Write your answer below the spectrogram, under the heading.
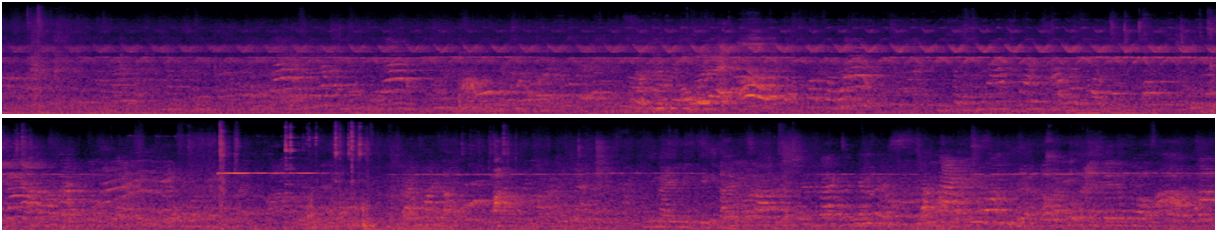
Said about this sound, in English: wonderful sounds of the subway.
